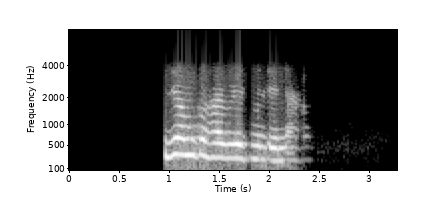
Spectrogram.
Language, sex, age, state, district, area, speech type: Hindi, female, 18-30, Bihar, Vaishali, rural, conversation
